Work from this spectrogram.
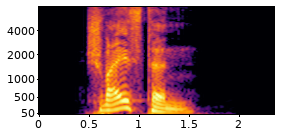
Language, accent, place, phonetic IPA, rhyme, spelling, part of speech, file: German, Germany, Berlin, [ˈʃvaɪ̯stn̩], -aɪ̯stn̩, schweißten, verb, De-schweißten.ogg
- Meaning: inflection of schweißen: 1. first/third-person plural preterite 2. first/third-person plural subjunctive II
